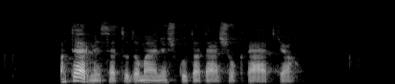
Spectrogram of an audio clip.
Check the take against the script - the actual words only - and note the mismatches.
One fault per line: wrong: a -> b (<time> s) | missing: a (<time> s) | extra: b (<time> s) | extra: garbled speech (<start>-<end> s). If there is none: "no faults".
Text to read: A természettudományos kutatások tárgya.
no faults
